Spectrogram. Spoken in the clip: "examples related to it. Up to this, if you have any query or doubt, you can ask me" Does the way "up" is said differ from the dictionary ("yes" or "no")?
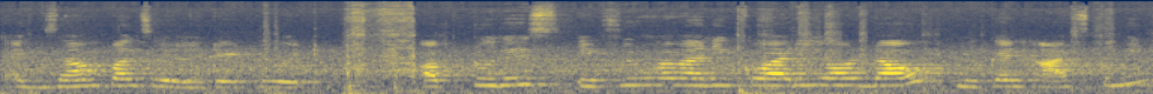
no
